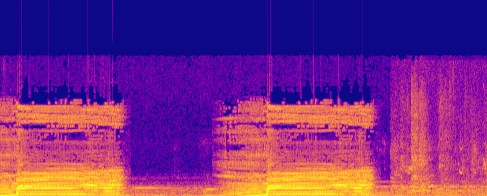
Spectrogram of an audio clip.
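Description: A cow mooing twice: two long calls of nearly two seconds each, the second starting about two and a half seconds in. Each call's pitch rises and then drops away at the end.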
